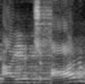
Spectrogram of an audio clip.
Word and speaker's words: ihr: Ihr, again IHR, but IH is supposed to be pronounced and R is silent, so it's ihr.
